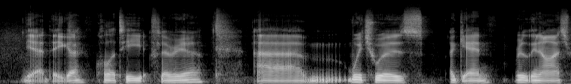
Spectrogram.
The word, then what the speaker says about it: Fleurier: Fleurier? Yeah, there you go. Quality Fleurier, which was again really nice, really clean, simple, elegant watches.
